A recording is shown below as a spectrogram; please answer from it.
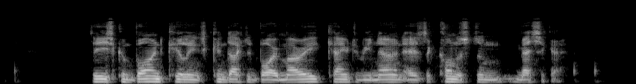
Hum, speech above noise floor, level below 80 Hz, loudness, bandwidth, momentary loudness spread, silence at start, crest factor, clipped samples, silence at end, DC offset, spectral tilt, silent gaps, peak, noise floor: none; 50 dB; -64 dBFS; -21 LUFS; 9 kHz; 6 LU; 0.95 s; 16 dB; under 0.1%; 0.75 s; under 0.1%; -6 dB/octave; none; -6 dBFS; -71 dBFS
